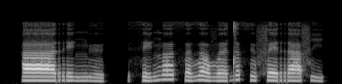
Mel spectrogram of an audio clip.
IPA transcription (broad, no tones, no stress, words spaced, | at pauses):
aːre ŋʏ | θeŋʌːθʌ ðʌ βɜdʌθʏ fɛraːfi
